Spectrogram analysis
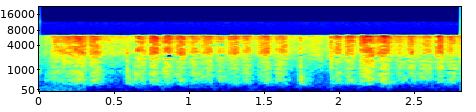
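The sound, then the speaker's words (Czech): An eraser scrubs back and forth across paper in quick, uneven strokes, rubbing out handwritten letters, a steady dry rasping hiss that swells and dips with each pass, with no voices. “ali ja volim lijepa slova, pa onda budem baš spora, stalno briskam.”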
